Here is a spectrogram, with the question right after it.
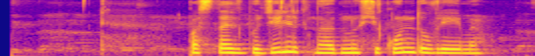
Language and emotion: Russian, neutral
